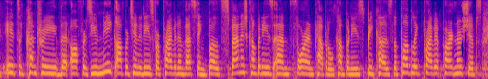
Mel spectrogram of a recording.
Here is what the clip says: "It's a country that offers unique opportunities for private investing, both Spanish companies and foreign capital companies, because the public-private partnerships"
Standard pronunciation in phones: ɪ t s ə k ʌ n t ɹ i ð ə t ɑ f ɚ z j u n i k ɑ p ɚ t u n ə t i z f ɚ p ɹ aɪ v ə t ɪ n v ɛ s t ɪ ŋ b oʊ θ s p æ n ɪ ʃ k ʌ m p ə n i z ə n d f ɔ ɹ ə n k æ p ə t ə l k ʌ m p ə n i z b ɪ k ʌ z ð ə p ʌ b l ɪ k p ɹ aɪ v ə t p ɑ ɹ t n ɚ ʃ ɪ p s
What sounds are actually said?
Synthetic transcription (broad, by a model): ɪ t s ə k ʌ n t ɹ i ð ə t ɑ f ɚ z j u n i k ɑ p ɚ t u n ə t i z f ɚ p ɹ aɪ v ə t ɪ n v ɛ s t ɪ ŋ b oʊ θ s p æ n ɪ ʃ k ʌ m p ə n i z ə n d f ɔ ɹ ə n k æ p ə t l k ʌ m p ə n i z b ɪ k ʌ z ð ə p ʌ b l ɪ k p ɹ aɪ v ə t p ɑ ɹ t n ɚ ʃ ɪ p s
